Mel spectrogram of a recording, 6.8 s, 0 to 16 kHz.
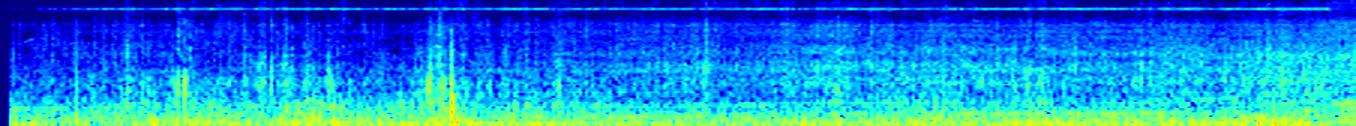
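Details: Ola S1 Pro Gen 2 electric scooter riding: road and wind rumble with tones rising in pitch; light screech under hard acceleration. Owner suspects the pulley and plans chain lube spray there; cause not confirmed.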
